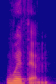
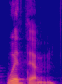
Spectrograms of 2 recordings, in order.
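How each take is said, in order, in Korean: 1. 'him'의 h는 약화되어 거의 들리지 않습니다. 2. 'him'의 h는 약화되어 거의 들리지 않습니다.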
